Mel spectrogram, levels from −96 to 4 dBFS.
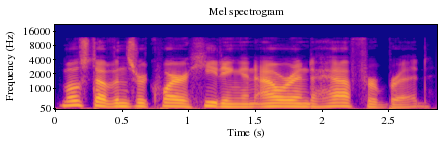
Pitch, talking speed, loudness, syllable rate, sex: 145 Hz, 230 wpm, -17 LUFS, 5.4 syllables/s, male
